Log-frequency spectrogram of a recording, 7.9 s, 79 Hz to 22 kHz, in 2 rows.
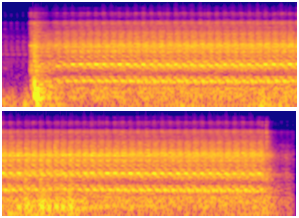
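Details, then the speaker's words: Auction-bought 190 XT tractor diesel, with a temporary fuel pump, hot batteries and ether, cranks steadily for about seven seconds without firing. Diesel is not yet reaching the injectors; crank-no-start. "It's definitely not getting diesel fuel up to the injectors yet, but that really don't mean anything considering let's crank on it for 5 or 10 seconds here with."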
